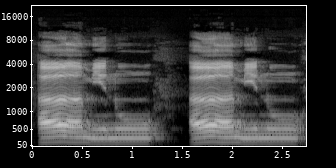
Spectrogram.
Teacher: Nu-nya, mi-nya pendek, a-nya panjang, nu-nya panjang dua harokat. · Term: mad tabi'i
